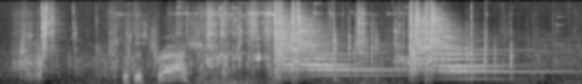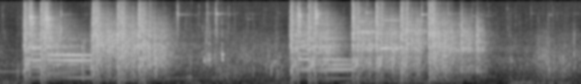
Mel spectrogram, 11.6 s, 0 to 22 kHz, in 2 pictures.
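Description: A Taran Tactical TR9 carbine firing a mixed batch of dirty ammunition: loud, sharp shots come in quick bursts and strings with metallic clanging, close up, with someone talking briefly between them.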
